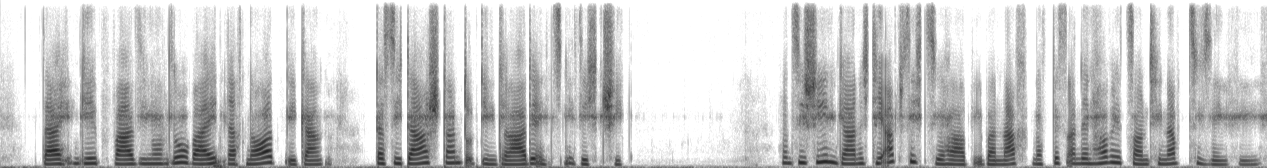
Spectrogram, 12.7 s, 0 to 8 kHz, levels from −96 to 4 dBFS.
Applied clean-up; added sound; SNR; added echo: neural diffusion model UNIVERSE++.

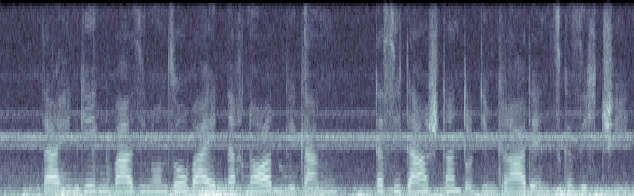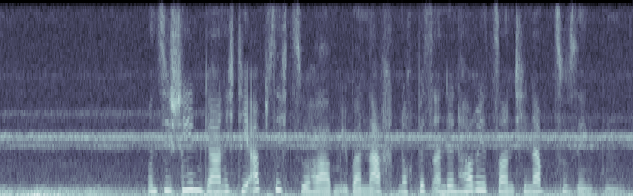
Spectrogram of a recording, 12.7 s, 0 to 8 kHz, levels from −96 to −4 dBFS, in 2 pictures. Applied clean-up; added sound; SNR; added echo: none; Thunder; 1 dB; none.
